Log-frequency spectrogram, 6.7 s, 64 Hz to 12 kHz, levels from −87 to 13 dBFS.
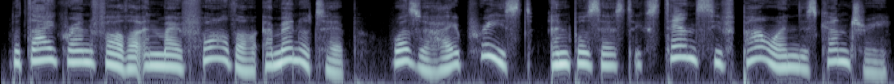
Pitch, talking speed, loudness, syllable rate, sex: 225 Hz, 160 wpm, -17 LUFS, 5.0 syllables/s, female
